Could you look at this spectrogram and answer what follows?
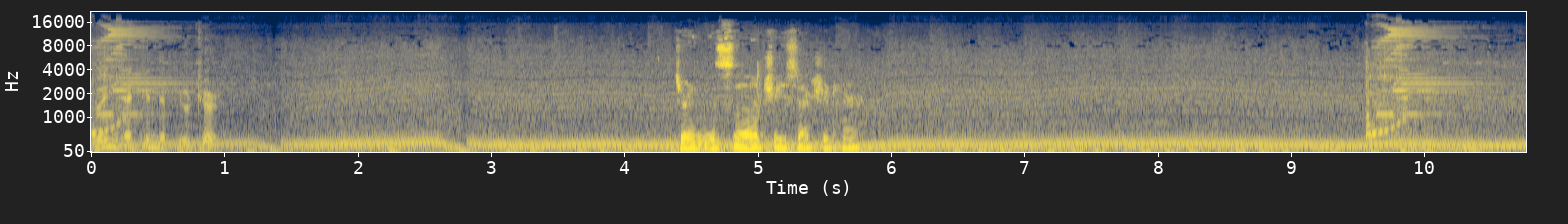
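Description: Garbage truck driving in The Simpsons Hit and Run, a steady low engine drone with brief revs and crash-like clatters over it, while someone talks throughout.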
